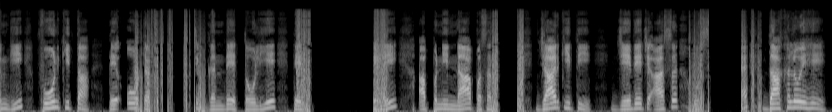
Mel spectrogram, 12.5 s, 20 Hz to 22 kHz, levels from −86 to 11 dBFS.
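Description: Throughout the speech, s sounds and other treble come across gritty and metallic, and nothing is present above about 14.9 kHz. The codec damage is plainly audible, and the likely cause is HE-AAC compression at a rate that points to around 20 kbps. Only the lower band is actually coded. The treble is synthesised by copying lower bands upward under a coarse envelope, so its harmonics fail to line up with those below the crossover.

From 2.02 to 3.06 s the sound breaks up: it crackles at the edges, and for about 0.66 s of that span it is open, leaving hiss. The same intermittent contact returns from 4.44 to 5.80 s with an opening of about 0.96 s, from 7.38 to 7.84 s with about 0.30 s open, and from 10.33 to 11.41 s with about 0.50 s open. Each time, a loose cable or plug briefly loses connection, cutting the signal.

Within the first break, two attacks are smeared and preceded by a short hiss: one at 2.36 to 2.39 s, spreading about 33 ms, and one at 2.80 to 2.83 s, spreading about 36 ms. 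A third comes at 11.53 s, about 11 ms. This is pre-echo. The transform codec spreads quantisation noise across an entire block, so when an attack falls late in the block, noise sized for the loud onset spills into the quiet moment just before it.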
